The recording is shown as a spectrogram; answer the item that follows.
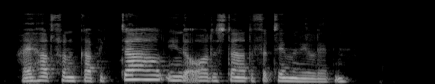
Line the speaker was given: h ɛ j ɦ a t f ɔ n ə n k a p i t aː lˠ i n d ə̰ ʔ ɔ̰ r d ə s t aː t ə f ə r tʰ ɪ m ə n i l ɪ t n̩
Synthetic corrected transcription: h ɛ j ɦ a t f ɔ n ə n k a p i t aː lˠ i n d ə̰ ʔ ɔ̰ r d ə s t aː t ə f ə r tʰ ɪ m ə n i l ɪ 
